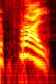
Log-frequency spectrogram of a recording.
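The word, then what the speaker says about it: fry: फिर देखिए FR को क्या पढ़ेंगे, फ्रॉ, अंतिम में वाई आएगा तो इसका उच्चारण आई के रूप में करेंगे, फ्राई।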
